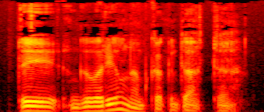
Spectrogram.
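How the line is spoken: Quiet. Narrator (Russian): тихо промолвила Гермион

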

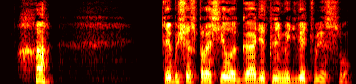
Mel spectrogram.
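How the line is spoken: Snort. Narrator (Russian): фыркнула Сьюзен

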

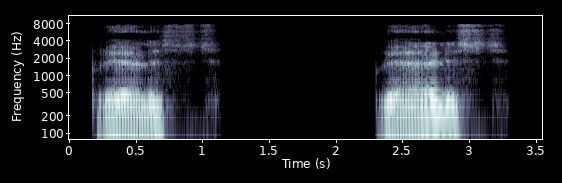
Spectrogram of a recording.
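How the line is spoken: Muttering. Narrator (Russian): лорд Генри все смотрел в бинокль и бормотал

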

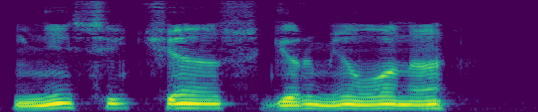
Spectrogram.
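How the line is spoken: Grim, meaningful tone. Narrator (Russian): мрачным и многозначительным тоном произнес Гарри

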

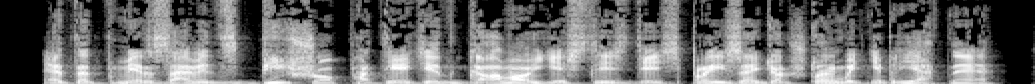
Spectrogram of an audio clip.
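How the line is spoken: Growling. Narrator (Russian): зарычал Уиллокби

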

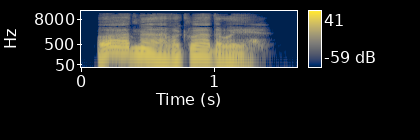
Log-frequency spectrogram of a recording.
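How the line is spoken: Resigned apprehensive sigh. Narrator (Russian): вздохнул я, ожидая, что она сообщит об очередном нападении

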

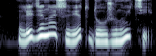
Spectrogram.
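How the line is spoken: Calm. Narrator (Russian): спокойно произнес орк

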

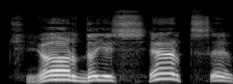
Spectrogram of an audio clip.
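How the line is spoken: Furious roar. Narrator (Russian): взревел сиу и в ярости

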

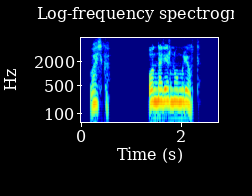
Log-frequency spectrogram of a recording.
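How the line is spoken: Anxious whisper. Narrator (Russian): тревожным шепотом

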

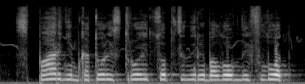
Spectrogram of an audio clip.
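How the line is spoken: Whisper. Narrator (Russian): шепнула Сибилла

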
